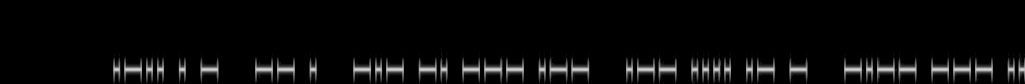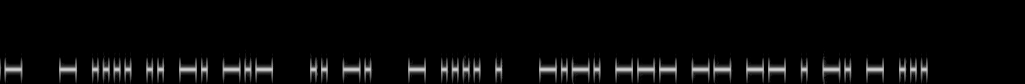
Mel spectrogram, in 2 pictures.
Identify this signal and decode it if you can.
Morse code, heard as a keyed tone, about 22 wpm, 700 Hz. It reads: LET ME KNOW WHAT YOU THINK IN THE COMMENTS
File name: Sets of 9 Words - 22wpm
